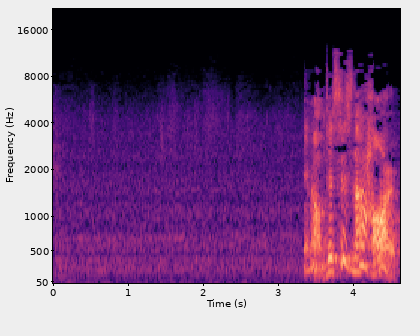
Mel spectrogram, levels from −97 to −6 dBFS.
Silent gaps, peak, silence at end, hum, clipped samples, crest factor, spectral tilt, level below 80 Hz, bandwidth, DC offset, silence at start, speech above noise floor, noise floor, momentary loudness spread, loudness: none; -4 dBFS; 0 s; none; under 0.1%; 22 dB; -3.5 dB/octave; -66 dBFS; 12 kHz; under 0.1%; 3.35 s; 33 dB; -53 dBFS; 11 LU; -21 LUFS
